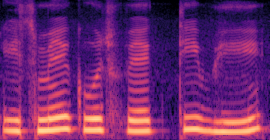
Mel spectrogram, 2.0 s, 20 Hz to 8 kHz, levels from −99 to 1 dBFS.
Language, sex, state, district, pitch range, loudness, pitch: Hindi, female, Bihar, Patna, 220-245 Hz, -13 LUFS, 230 Hz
